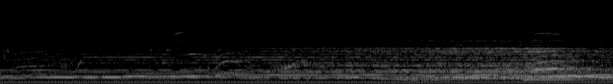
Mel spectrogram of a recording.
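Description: A cat meows several times, with short rising and falling calls, over a soft steady musical backing in an indie video game trailer.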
